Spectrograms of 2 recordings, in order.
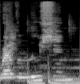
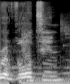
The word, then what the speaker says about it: RVLTN: It's called Revolution or Revolting, however you want to say it, because it's RVLTN. That's how it's spelled.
